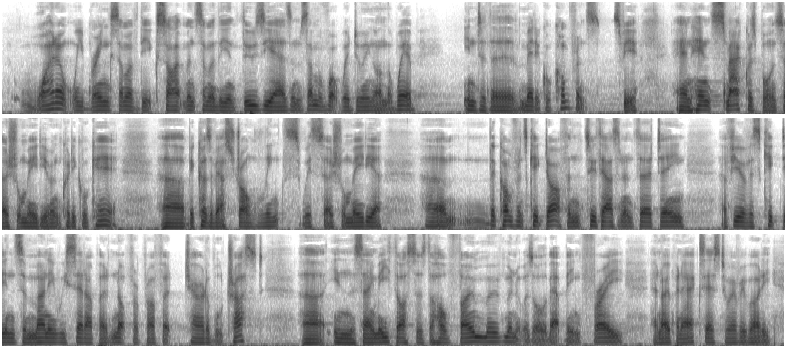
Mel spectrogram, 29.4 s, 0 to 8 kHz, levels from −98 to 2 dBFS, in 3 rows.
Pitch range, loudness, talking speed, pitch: 105-120 Hz, -22 LUFS, 190 wpm, 115 Hz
